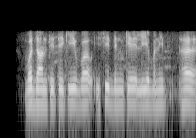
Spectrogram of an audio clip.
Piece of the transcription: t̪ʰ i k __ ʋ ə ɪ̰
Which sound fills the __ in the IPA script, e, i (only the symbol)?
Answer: i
